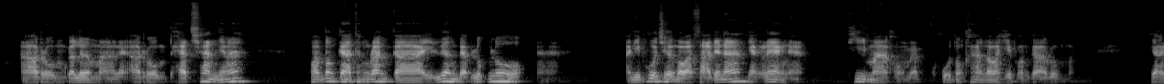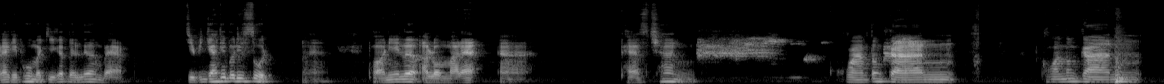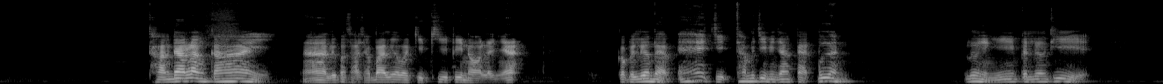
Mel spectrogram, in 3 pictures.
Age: 20-39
